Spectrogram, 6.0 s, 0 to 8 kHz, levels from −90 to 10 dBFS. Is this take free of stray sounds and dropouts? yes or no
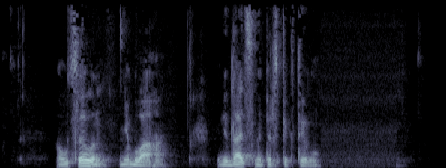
yes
